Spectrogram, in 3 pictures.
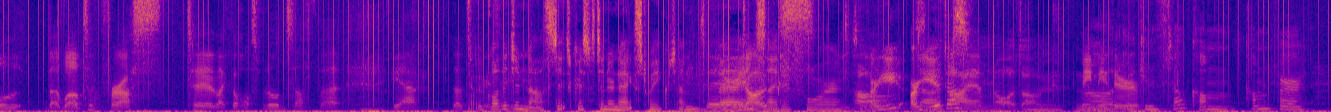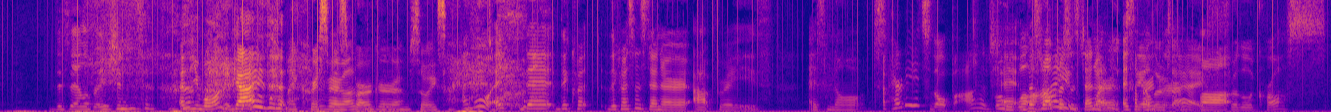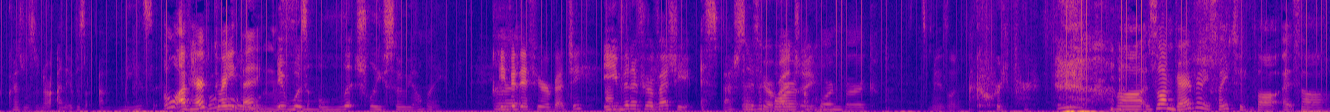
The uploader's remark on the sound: please enjoy the sound of the festive "crackling fire" in the background of this podcast (I literally don't know what happened with the mics)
